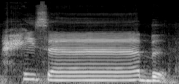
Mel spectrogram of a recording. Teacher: را باریک ہے، را کے نیچے زیر ہے تو را باریک پڑھی جائے گی. آیت پہ ہم نے وقف کر لیا تو با ساکن ہو گئی تو کلکلا ہوگا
